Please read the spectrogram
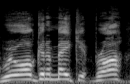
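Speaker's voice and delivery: rally the lads like an Australian fitness influencer; quoting the meme in an Aussie bro voice; Australian gym bro impression. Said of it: "from one of this guy's little videos".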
